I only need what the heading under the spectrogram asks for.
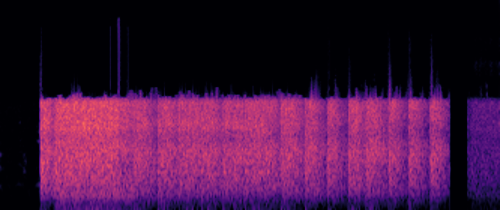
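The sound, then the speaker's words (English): Gunfire recorded on video during a gang shootout in Oakland, California: a dense, sustained crackle of many rapid shots that breaks into distinct quick bursts toward the end, then stops abruptly, leaving faint noise. “This is video showing one. Well, these people are absolutely shooting very close to each other.”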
